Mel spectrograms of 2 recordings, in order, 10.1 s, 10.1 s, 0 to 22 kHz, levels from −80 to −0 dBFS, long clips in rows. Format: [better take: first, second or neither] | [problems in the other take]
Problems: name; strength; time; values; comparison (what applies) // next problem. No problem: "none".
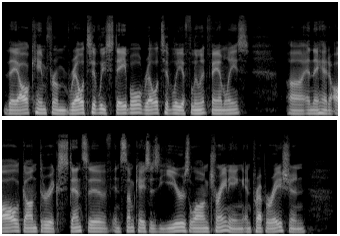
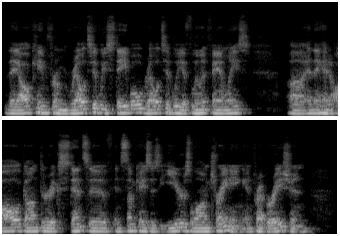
first | off-mic speech; far // room echo; very slight; dies away in 0.2 s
